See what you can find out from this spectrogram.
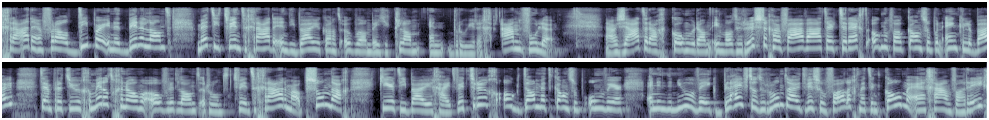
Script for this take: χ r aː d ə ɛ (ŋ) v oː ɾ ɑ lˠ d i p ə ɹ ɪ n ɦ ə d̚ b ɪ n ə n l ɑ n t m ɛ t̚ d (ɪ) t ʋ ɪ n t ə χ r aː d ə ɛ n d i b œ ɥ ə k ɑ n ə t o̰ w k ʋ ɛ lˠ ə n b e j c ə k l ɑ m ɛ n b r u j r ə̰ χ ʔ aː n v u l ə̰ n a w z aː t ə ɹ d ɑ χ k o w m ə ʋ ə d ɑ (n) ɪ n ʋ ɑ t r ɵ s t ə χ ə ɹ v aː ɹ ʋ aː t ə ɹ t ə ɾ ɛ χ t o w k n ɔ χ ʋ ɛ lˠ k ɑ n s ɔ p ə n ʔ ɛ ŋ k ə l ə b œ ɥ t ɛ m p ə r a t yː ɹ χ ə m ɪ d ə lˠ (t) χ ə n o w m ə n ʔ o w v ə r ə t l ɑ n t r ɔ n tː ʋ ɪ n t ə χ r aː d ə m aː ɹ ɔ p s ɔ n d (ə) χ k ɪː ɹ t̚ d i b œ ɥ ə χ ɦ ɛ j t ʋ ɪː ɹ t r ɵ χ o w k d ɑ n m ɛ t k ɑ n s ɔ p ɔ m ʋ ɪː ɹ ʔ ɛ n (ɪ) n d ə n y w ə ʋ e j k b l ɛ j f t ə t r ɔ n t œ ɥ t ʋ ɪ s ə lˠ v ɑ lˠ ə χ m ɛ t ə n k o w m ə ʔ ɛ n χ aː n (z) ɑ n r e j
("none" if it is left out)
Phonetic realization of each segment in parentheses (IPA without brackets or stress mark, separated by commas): n, i, n, t, ɑ, ɪ, v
